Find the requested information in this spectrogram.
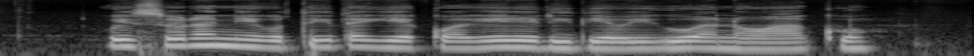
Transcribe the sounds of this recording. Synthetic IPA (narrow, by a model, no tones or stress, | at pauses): ɣwesoɾanieɣoteiðaɣiakwaɣeɾeɾiðiawiɣuanɔwaku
